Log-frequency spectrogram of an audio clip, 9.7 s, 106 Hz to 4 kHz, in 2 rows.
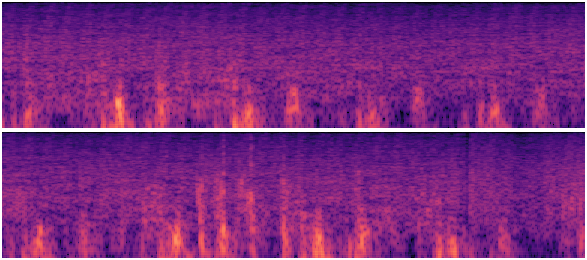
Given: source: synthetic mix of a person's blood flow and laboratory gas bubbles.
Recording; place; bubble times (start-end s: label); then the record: Doppler ultrasound of blood flow; precordium
6.46-6.58 s: bubbles
6.65-6.76 s: bubbles
6.83-6.99 s: bubbles
7.17-7.33 s: bubbles
From the record:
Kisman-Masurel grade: 212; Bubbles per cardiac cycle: several, 3 to 8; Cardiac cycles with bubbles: 1 to 10%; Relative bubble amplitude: moderate (0.250 to 0.450); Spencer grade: 1 (occasional bubble signal discernible with the cardiac motion signal, with majority of cardiac periods free of bubbles); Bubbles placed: only in the low amplitude regions of the cardiac cycle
